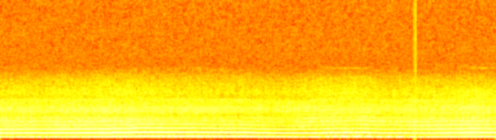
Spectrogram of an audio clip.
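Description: A sustained electronic synthesizer tone, the opening of a music track, held on one low note with its overtones and wavering slightly in pitch. A short faint click comes about five seconds in.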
